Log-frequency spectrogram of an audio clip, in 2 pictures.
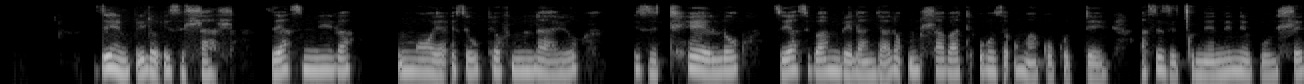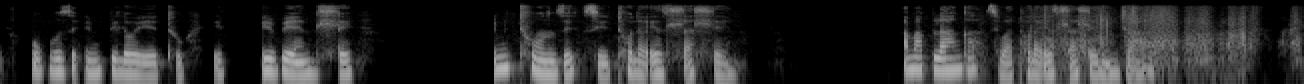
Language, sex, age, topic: North Ndebele, female, 50+, health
